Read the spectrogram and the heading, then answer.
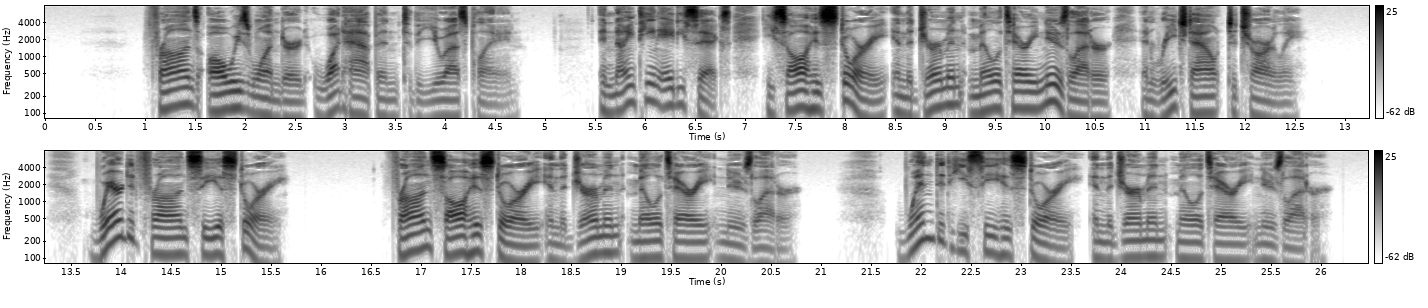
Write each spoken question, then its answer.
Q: When did he see his story in the German military newsletter?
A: He saw his story in the German military newsletter in 1986.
